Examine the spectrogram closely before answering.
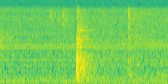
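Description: A snooker cue strikes the cue ball with a sharp click.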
